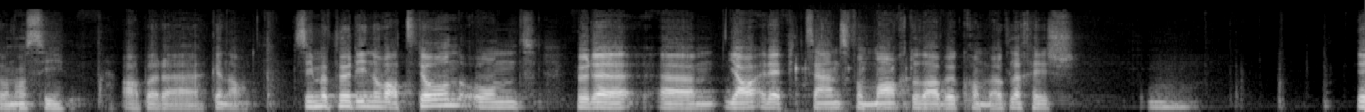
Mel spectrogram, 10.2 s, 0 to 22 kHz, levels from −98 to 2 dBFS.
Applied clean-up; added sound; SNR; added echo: neural mask model RNNoise.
